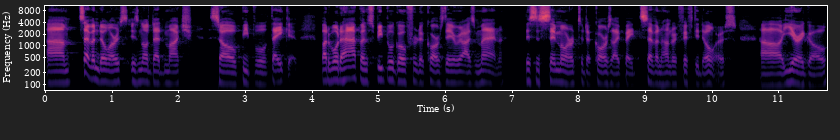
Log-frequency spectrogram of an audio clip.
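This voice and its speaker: On a very clean recording with a silent background, a man with a non-native accent speaks at a moderate pace in a fairly low pitch, with a bright, sharp tone and fairly even intonation. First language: not English. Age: young. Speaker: business coach and entrepreneur. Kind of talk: podcast interview.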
